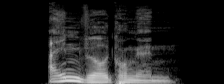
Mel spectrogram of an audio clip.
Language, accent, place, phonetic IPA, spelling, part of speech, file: German, Germany, Berlin, [ˈaɪ̯nˌvɪʁkʊŋən], Einwirkungen, noun, De-Einwirkungen.ogg
- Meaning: plural of Einwirkung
